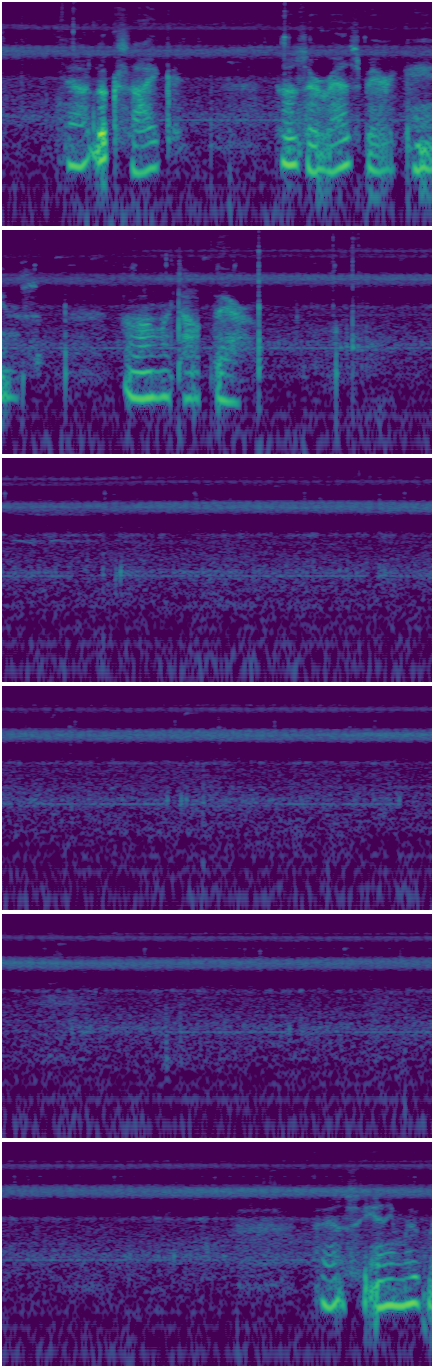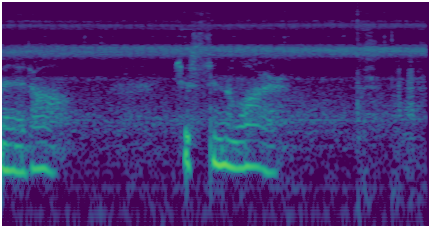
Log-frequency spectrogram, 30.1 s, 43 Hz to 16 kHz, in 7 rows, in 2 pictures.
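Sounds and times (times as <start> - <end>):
insects buzzing: 0.0 - 30.0.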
